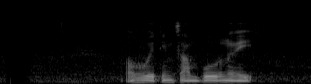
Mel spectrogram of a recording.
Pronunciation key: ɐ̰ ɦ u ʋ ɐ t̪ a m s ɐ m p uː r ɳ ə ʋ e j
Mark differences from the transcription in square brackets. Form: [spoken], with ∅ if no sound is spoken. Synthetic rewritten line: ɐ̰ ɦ u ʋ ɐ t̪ [i] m s ɐ m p uː r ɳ [ɐ] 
